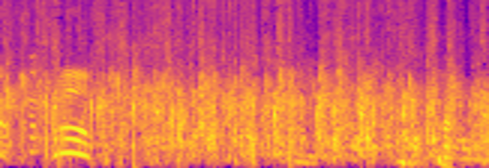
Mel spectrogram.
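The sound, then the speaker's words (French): An audience at the RTL radio studio applauds Marc-Antoine Lebré steadily for a few seconds, a dense, even patter of clapping, with a brief rising whoop from someone in the crowd near the start. “Vous pouvez applaudir Marc-Antoine Lebré, déjà.”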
